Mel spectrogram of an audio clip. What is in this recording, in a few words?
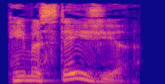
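"hemostasia", British English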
